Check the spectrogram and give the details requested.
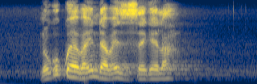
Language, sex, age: South Ndebele, male, 21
